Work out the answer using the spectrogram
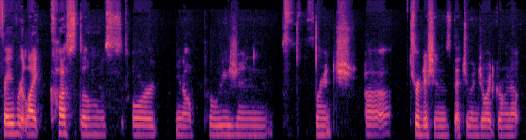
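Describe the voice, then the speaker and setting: A woman hosting a casual interview, asking brisk questions and giving short backchannels. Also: on the low side, completely flat delivery, dark tone. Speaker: host, interviewer.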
